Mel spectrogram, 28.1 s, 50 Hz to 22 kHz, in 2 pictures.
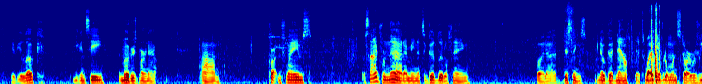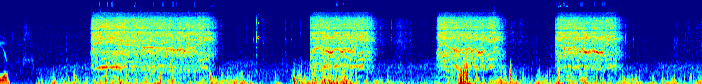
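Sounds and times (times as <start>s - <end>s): electric chainsaw running: 15.8s - 18.5s, 20.2s - 21.8s, 22.7s - 24.4s, 25.1s - 26.8s.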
